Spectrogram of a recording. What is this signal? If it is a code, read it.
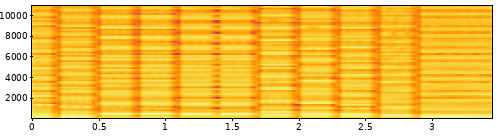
There is no code.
